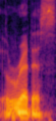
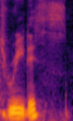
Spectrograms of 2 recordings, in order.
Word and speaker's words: Redis: remote dictionary server and you spell it like that but you read it like redus not redis it's open source as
